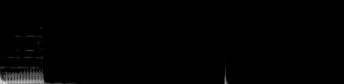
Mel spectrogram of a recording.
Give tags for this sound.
bass
drum

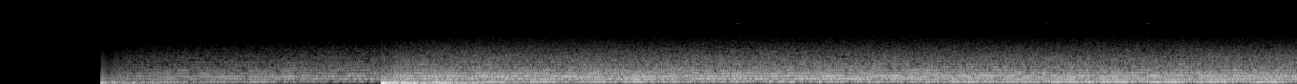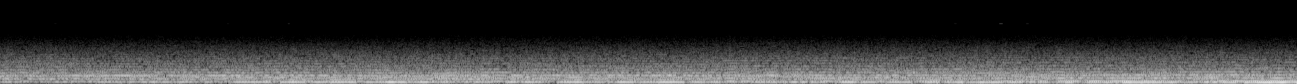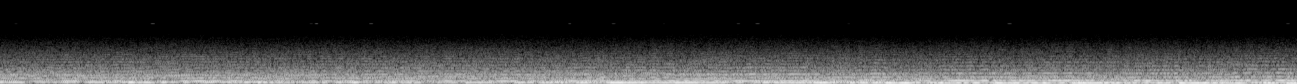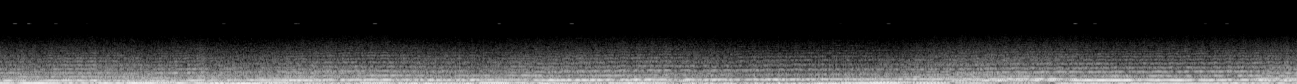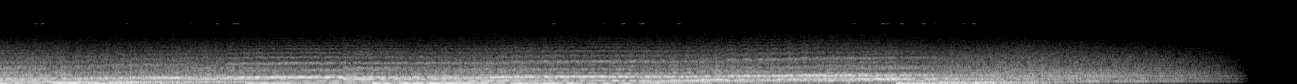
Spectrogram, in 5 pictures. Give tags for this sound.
discordant
drone
growing
rising
synth
tension
wet

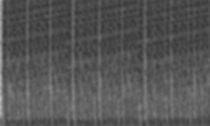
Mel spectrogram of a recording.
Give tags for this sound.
engine
futuristic
game
gamedev
gamedeveloping
games
gaming
high-tech
indiedev
indiegamedev
loop
sci-fi
science-fiction
sfx
spaceship
video-game
videogames

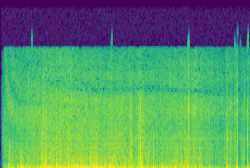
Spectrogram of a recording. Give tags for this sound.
burn
burning
Fire
Flame
frying
Fuse
Ignite
sizzle
sizzling

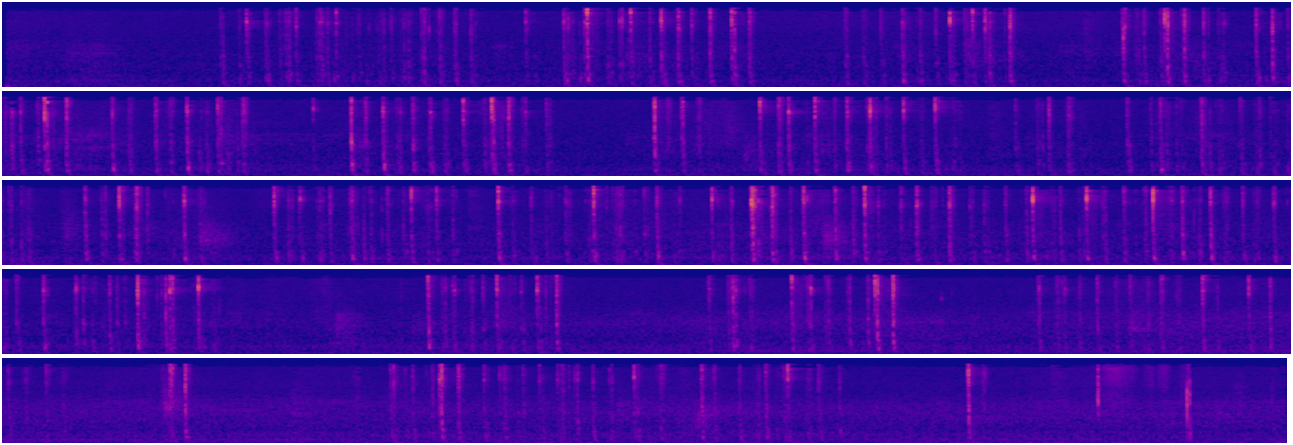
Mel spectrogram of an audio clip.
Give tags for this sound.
typing
keystroke
typewriter
key
keyboard
type
click
mechanical
press
computer

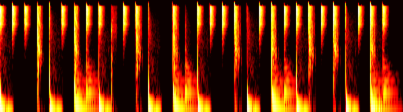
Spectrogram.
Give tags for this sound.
drum
beat
loop
zouk

